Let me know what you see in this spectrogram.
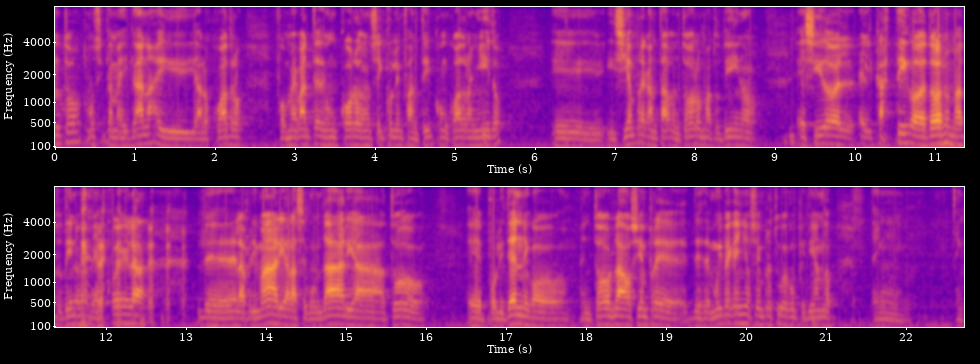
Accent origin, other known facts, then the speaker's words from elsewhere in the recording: Guanajay, Artemisa, Cuba; profesora de muchísima gente de mi pueblito de campo de Guanajay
